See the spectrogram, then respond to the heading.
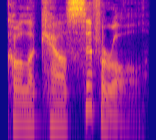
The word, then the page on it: cholecalciferol: British English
